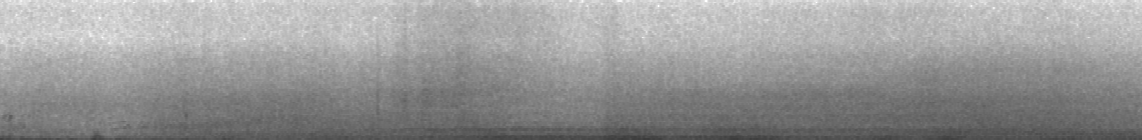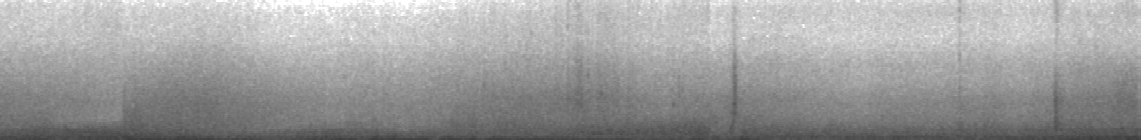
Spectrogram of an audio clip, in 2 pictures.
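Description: Ocean surf breaking and washing up the sand around the feet, the wash swelling and easing, with wind buffeting the microphone.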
